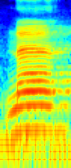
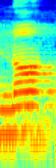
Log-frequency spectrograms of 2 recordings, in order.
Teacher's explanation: kita baca tipis karena dia huruf punya sifat istifal sehingga tarqiq tipis. Na, tidak boleh no tapi na.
